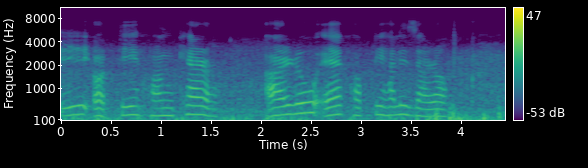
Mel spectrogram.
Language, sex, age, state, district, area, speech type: Assamese, female, 45-60, Assam, Golaghat, urban, read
